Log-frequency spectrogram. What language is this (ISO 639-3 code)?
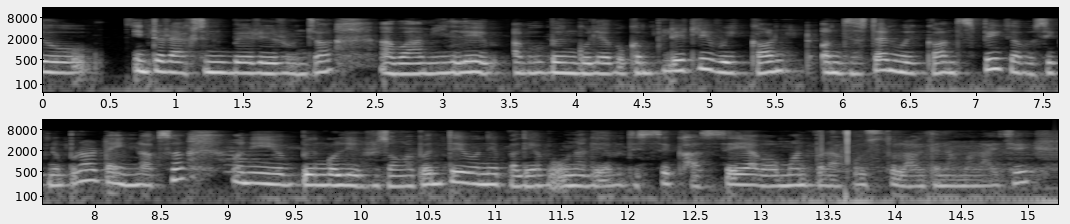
nep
